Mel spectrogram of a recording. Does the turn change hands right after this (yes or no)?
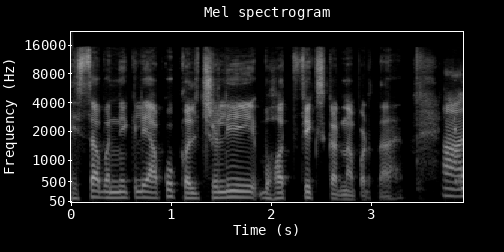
yes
